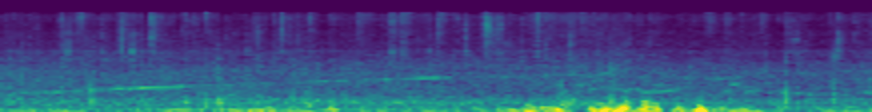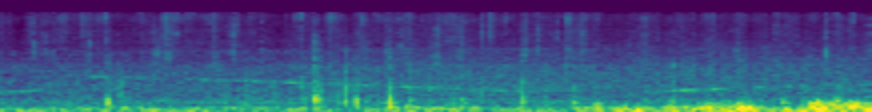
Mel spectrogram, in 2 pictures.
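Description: Heavy rain falling, with many drops tapping close to the phone's microphone, and gusts buffeting the microphone about three seconds in and again near the end. A faint siren slides slowly up and down in pitch under the rain.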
